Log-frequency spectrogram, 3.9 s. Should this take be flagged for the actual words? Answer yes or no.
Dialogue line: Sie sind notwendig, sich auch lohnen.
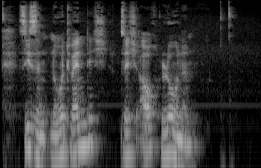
no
